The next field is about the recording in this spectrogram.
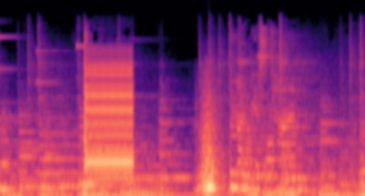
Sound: buzzing

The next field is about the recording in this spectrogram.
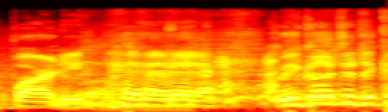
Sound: laughs

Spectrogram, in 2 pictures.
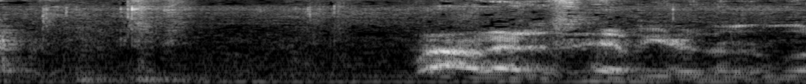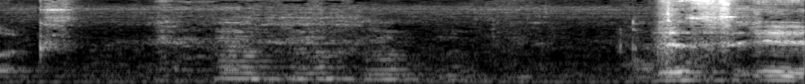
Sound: laughter

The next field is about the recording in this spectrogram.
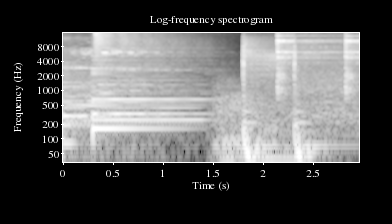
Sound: intro music; whoosh; upbeat music

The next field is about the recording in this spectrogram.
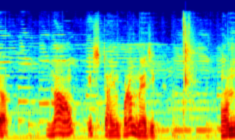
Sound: snap

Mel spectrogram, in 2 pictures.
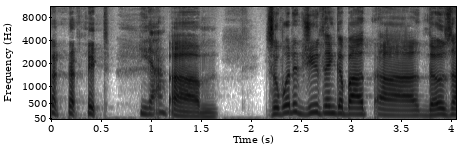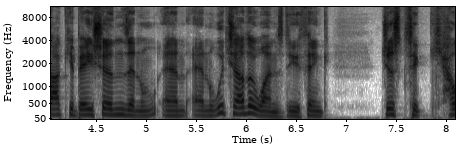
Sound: laugh

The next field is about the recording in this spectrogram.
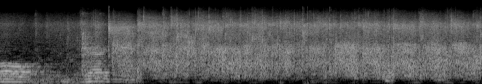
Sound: students applauding

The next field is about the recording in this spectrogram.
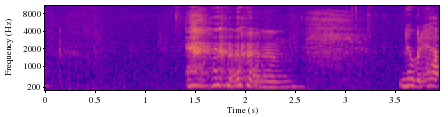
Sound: laughs

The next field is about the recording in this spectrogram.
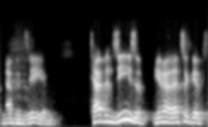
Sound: laughs

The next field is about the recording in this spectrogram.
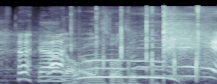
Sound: laughing

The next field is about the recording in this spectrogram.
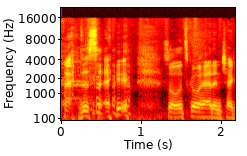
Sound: both chuckling

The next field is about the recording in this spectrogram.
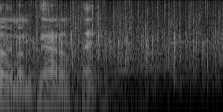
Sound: applause

